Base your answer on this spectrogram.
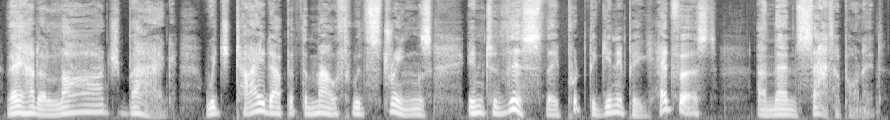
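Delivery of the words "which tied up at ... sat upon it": ordinary delivery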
